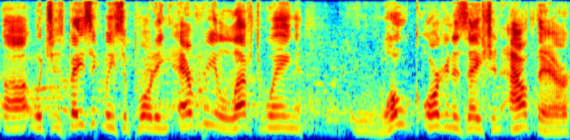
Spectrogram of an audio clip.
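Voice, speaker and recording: A man speaks at a high pitch and a moderate pace in an animated tone. Noticeable background noise runs under his voice. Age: 60s. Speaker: radio host. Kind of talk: casual chat. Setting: live broadcast at a convention.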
